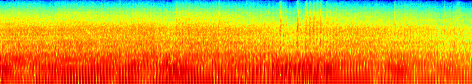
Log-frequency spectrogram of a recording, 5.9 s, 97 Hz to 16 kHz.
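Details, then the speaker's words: Husqvarna LT 1538 riding mower, Kohler CV15 single-cylinder, idle hunting, rising and sagging; quits after mowing a while; weak battery; dirt found in carburetor, fuel starvation from dirty carb, cleaned. "sounds like a fuel to me now it started hunting"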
